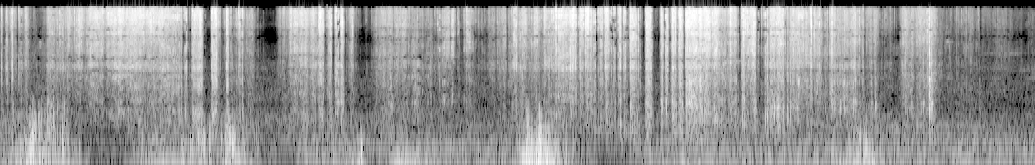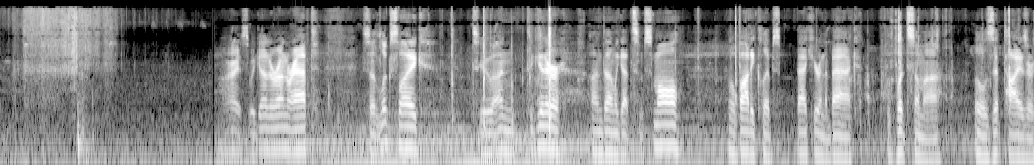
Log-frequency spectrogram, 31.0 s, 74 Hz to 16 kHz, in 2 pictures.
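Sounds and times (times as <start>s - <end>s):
plastic wrapping tearing and crinkling: 0.0s - 17.4s.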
